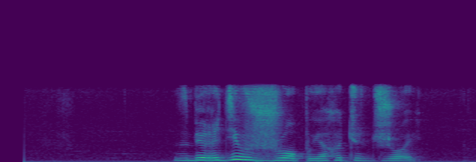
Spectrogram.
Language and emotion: Russian, angry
